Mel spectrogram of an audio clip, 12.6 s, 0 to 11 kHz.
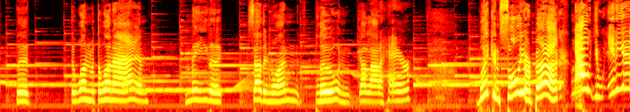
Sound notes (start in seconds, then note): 8.5 gasp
